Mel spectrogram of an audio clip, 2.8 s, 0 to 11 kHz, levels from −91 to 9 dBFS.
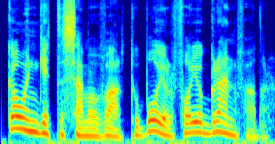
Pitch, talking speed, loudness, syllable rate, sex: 155 Hz, 220 wpm, -16 LUFS, 5.5 syllables/s, male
